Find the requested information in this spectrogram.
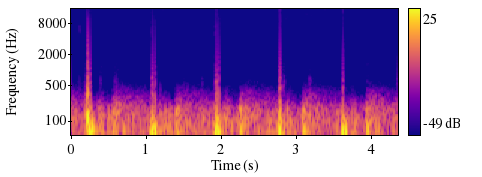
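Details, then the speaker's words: Simulated patient at about 71 beats a minute, stethoscope at the left lower sternal border, 3rd–4th intercostal space: soft blowing murmur filling the pause after each beat; diastolic murmur, possibly aortic regurgitation. "So Mr. Garcia has a diastolic murmur, and it's coming from one of his 4 valves."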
